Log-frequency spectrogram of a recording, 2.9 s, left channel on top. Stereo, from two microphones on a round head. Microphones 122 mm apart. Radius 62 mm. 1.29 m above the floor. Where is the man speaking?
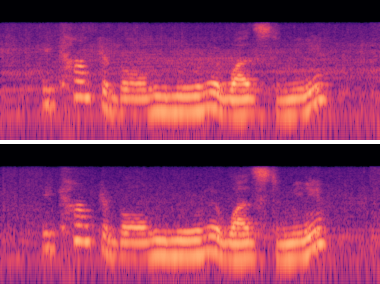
30° left (ahead or behind), 1.2 m; by 2.5 s 75° right (ahead or behind), 0.7 m.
